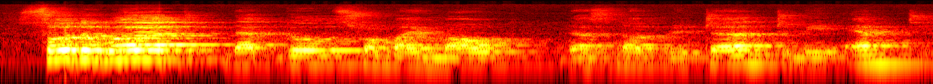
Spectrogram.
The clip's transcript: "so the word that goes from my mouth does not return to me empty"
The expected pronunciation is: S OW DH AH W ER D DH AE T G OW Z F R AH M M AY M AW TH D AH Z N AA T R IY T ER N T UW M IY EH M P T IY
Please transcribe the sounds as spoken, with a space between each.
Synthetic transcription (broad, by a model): S OW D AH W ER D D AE T G OW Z F R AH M M AY M AW T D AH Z N AA T R IY T ER N T UW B IY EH M P T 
